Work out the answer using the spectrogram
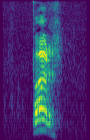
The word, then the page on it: par: Xyzyl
